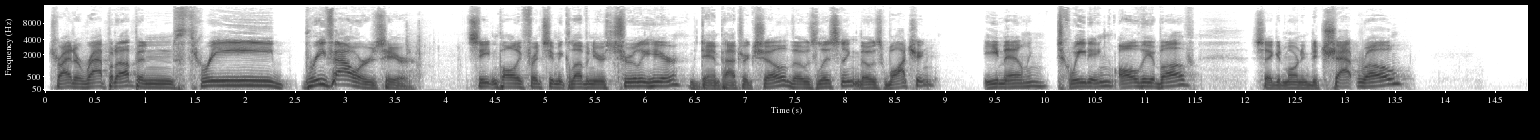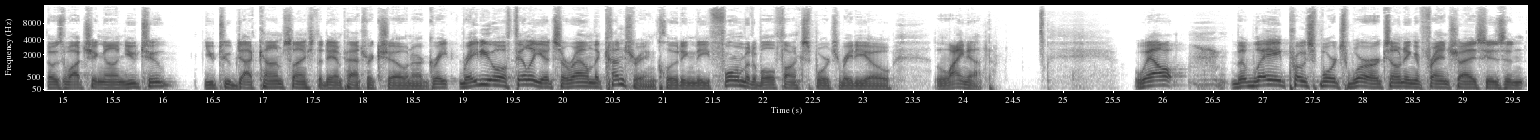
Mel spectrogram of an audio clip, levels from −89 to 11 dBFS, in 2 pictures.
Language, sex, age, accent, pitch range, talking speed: English, male, 40-59, American, 95-125 Hz, 140 wpm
